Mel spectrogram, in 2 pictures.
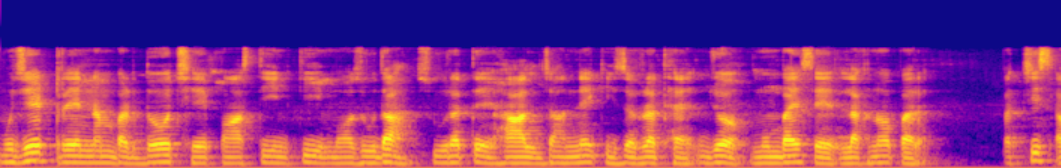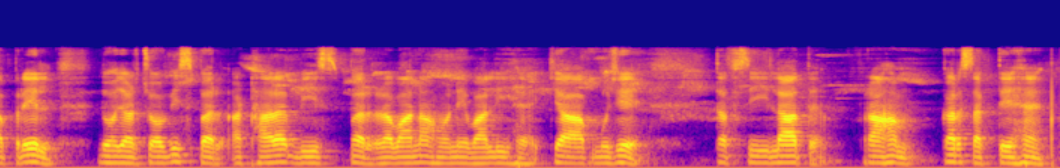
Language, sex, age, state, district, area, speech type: Urdu, male, 18-30, Bihar, Saharsa, rural, read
